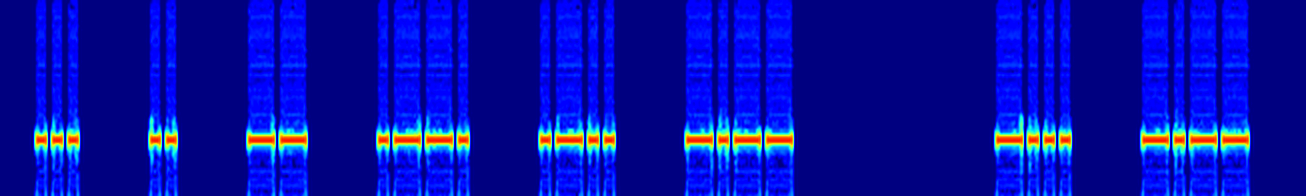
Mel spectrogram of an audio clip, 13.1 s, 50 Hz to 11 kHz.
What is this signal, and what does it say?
Morse code, heard as a keyed tone, about 15 wpm, spaced as for 8 wpm, 1000 Hz. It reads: SIMPLY BY
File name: qotdfiles / 8wpm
